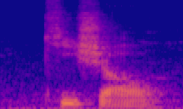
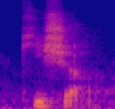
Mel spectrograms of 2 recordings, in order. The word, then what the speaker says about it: Keishal: The only new acquisition who hasn't quite been up to snuff is Keishal. That is how you say his last name, apparently. Keishal, which is a little disappointing, but, again, very small sample size, 10 games.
